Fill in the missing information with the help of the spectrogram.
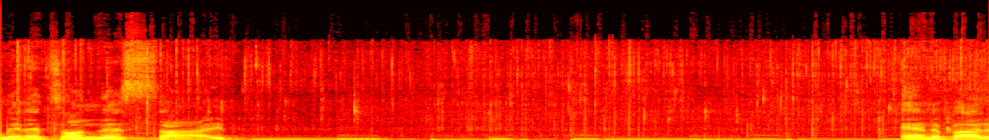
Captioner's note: soft sizzling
